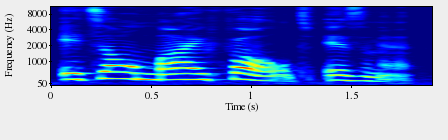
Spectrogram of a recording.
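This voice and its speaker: Audiobook role: female guardian spirit, bitter and self-blaming, pitched up, snapping sarcasm played by a woman narrator. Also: expressive, slow pace, creaky, warm tone, exaggerated voice. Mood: self-blaming, angry.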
